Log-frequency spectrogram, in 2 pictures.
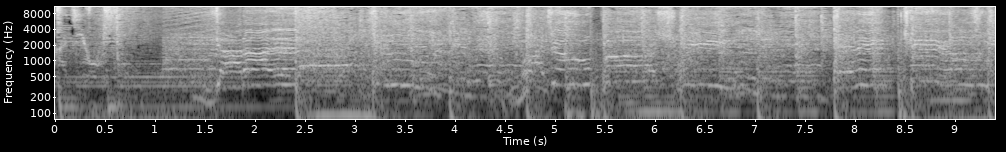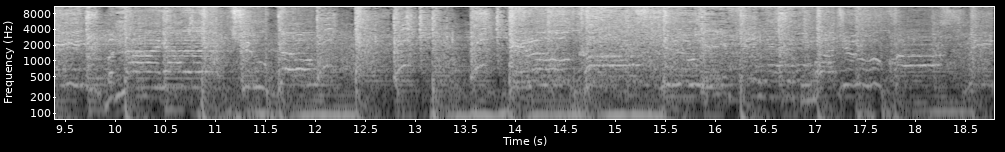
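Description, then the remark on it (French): A pop song plays loud and steady throughout, with a full band sound, thumping bass and bright layered melody, and no talking over it. It is the artist's very first single, released last April. “ce que vous entendez, c'est un extrait …”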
